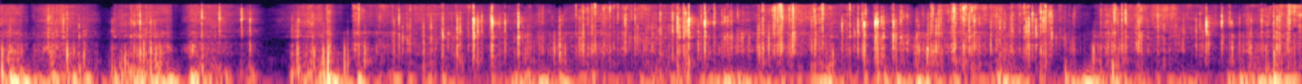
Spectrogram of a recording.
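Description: Long nails scratch and tap a large, unwrapped solid milk chocolate bar with raised squares as it rests on a towel. The result is a steady stream of dry, crackly scratching and quick tapping with a crisp, tearing-like texture, punctuated by short brief pauses.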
